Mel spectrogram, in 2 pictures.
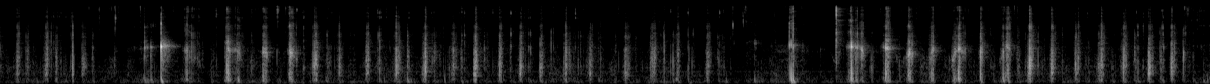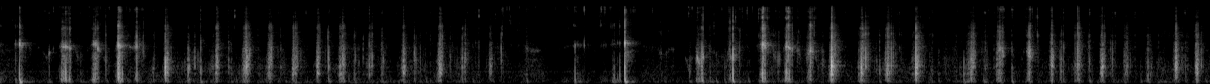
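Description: Biting and chewing big chunks of chalk coated in clay paste and chocolate: dense, crisp crunching that goes on in spells, with two short lulls between bites.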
